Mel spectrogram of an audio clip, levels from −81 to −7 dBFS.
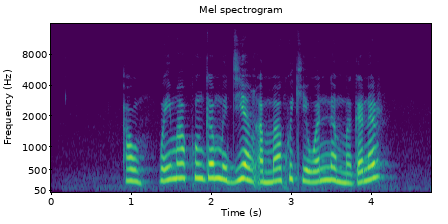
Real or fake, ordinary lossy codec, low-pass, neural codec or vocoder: real; none; 14.4 kHz; none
